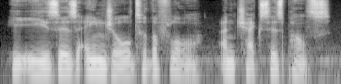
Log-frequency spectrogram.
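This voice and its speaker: A man's voice: lowish voice, steady tone, a little slow, creaky, mellow. A man reading scripted, dramatic third-person narration for an audio drama as its narrator.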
